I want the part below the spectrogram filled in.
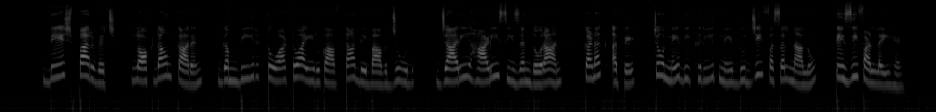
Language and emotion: Punjabi, neutral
